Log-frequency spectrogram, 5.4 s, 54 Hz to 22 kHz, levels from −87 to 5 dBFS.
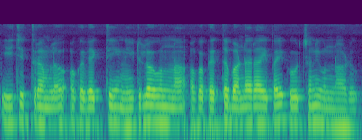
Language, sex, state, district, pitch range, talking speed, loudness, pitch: Telugu, male, Telangana, Mahabubabad, 110-115 Hz, 120 wpm, -18 LUFS, 115 Hz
